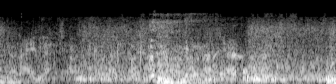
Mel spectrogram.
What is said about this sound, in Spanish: Justo en mitad de la plaza. Se vuelve a parar el paso del Señor de la Sentencia. Con la ovación que escuchan de la gente acolpada aquí esperando este momento.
